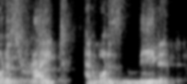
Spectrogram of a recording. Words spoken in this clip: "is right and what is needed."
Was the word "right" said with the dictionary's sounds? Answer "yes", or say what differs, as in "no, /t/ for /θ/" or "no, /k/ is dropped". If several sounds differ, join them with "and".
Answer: yes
